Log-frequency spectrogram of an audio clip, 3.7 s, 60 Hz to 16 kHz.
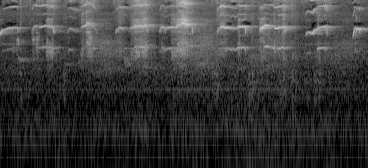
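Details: Edible-nest swiftlet chick begging while being fed: rapid, thin, high chirps and short squeaky notes tumbling over one another, about 150 per minute, unevenly spaced, over a faint low steady hum.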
